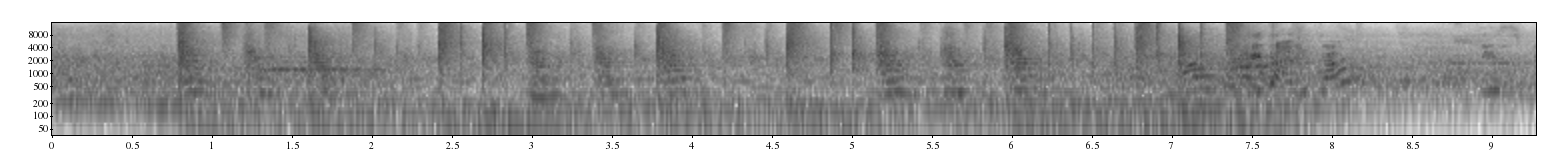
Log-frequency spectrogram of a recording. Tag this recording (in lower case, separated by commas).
speech, music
